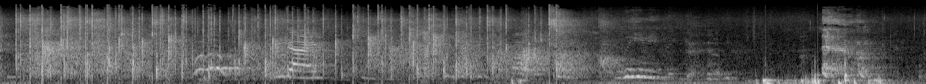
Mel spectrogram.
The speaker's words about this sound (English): So I, I, you deserve the thanks for this, and you guys need to give them right now a huge round of applause.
